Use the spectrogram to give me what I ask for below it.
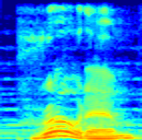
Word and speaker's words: Protum: I should also point out that the dialogue is pretty tongue-in-cheek, with characters constantly pointing out that the first city, Protum, rhymes with scrotum, and stuff like that.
